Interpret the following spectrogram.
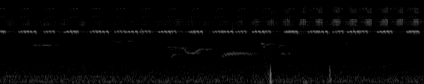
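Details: High, rhythmic cricket chirping from a summer meadow, steady pulsed bursts over which a bird, likely a thrush, adds short whistled slurs.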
